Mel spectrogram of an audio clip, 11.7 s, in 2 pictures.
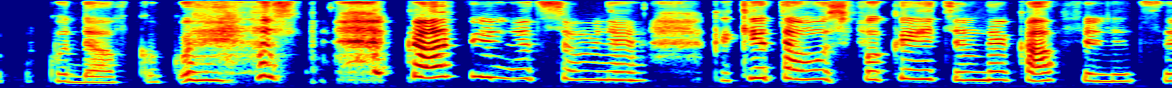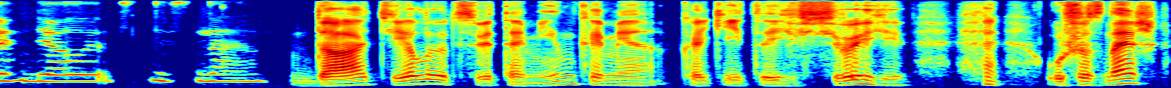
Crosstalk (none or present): none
